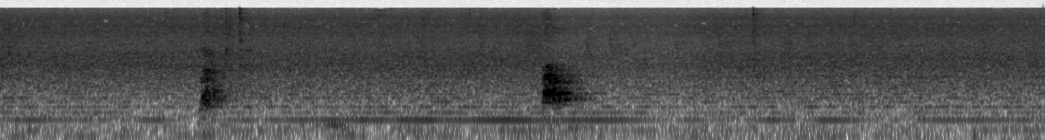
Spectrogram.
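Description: A dog barks twice, once about two seconds in and again, louder, past the middle, over a steady low hum.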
